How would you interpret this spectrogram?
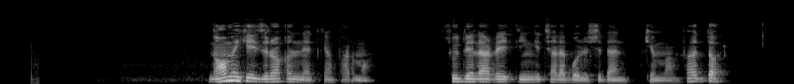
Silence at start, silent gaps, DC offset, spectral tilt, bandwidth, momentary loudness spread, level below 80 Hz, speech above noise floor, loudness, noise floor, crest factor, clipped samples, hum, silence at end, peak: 2.1 s; none; under 0.1%; -5.5 dB/octave; 9 kHz; 15 LU; -70 dBFS; over 64 dB; -26 LUFS; under -90 dBFS; 22 dB; under 0.1%; none; 0.7 s; -6 dBFS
